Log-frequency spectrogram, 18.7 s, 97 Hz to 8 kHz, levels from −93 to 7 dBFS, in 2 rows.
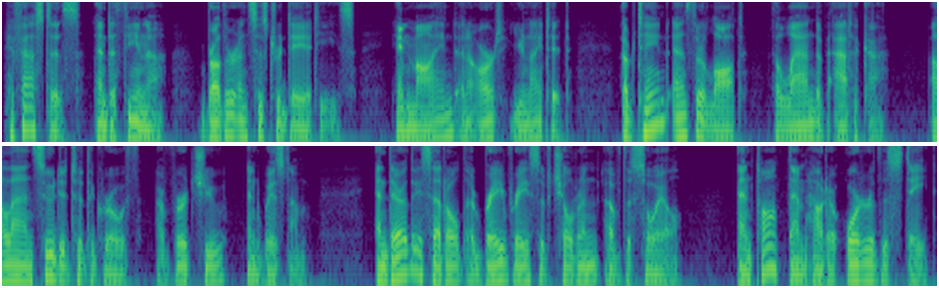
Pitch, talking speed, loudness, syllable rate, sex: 85 Hz, 160 wpm, -22 LUFS, 4.8 syllables/s, male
